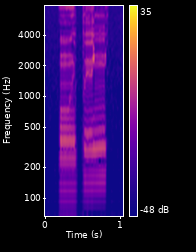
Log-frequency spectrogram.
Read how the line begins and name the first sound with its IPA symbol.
ũ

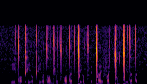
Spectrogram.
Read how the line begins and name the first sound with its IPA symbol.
i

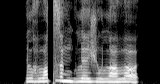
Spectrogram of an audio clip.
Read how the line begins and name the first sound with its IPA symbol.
l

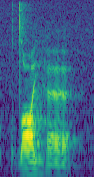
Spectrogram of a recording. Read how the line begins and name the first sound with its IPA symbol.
dˤ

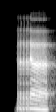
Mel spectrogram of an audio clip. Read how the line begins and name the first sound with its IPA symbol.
r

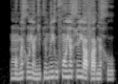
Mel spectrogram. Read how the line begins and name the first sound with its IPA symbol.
m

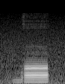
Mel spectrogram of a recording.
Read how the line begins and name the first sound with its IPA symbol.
b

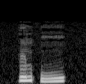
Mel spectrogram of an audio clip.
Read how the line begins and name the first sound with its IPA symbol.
ə̃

